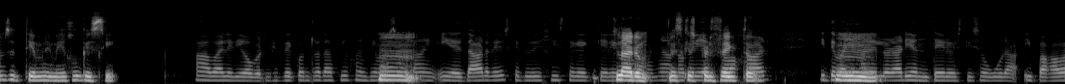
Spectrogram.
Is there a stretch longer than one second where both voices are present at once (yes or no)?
yes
